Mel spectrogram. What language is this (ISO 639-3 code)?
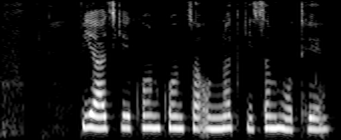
hne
